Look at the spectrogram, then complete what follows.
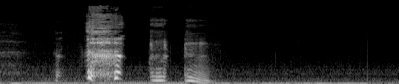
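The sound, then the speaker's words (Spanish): A short run of coughs and throat clearing, three or four rough bursts in quick succession, with a harsher double burst near the start, then fading into a quiet low hum. “Digo lo de la tos y mira.”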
